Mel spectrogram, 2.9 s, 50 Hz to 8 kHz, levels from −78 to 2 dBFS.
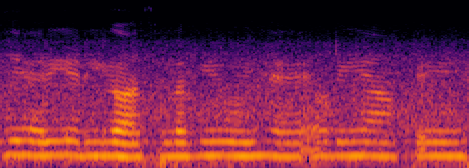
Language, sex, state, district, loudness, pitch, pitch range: Hindi, female, Haryana, Rohtak, -19 LUFS, 200 Hz, 195-200 Hz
